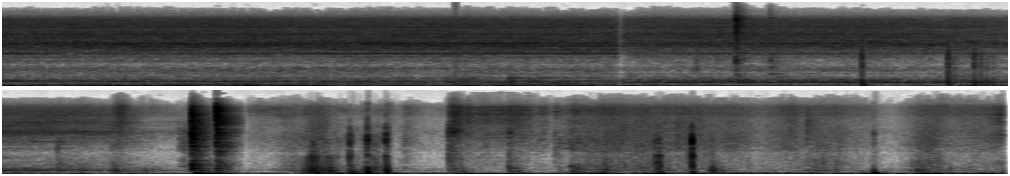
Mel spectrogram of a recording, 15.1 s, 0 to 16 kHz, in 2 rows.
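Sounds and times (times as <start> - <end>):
steady hum: 0.0 - 15.0
wooden wardrobe door opening and shutting: 8.9 - 9.4.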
